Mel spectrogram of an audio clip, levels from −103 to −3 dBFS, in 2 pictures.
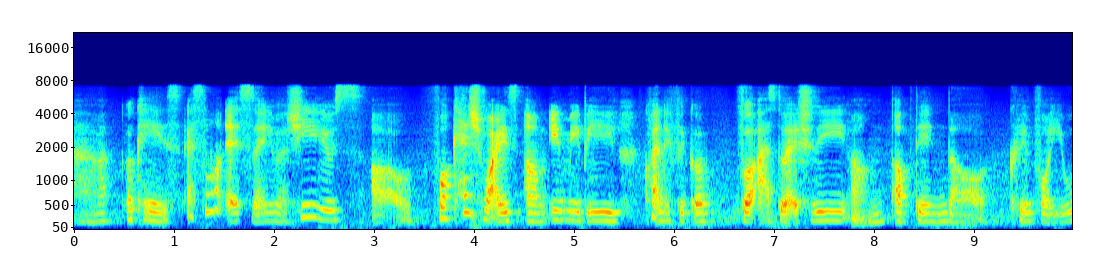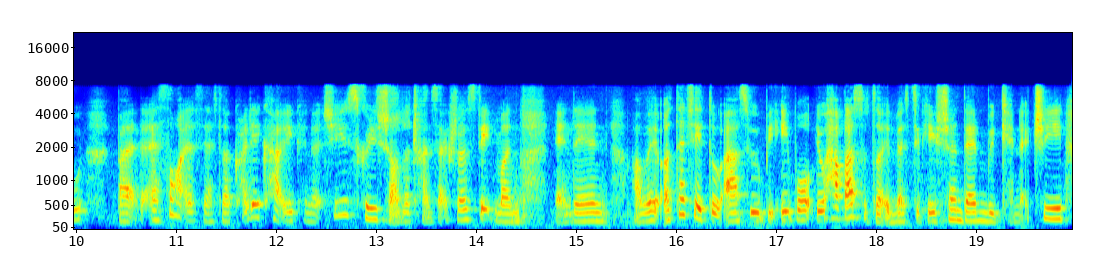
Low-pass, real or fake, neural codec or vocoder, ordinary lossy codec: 7.2 kHz; fake; codec, 16 kHz, 1 kbps, X-Codec, HuBERT features, trained on LibriSpeech; none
